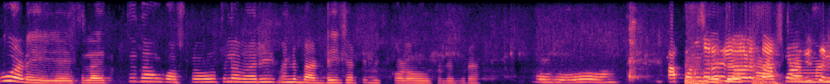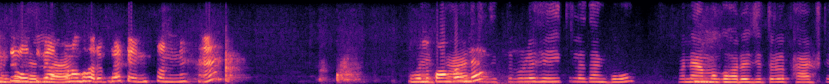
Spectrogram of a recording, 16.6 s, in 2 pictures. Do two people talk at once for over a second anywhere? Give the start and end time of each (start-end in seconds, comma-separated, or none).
7.0-8.9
